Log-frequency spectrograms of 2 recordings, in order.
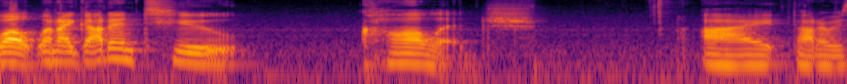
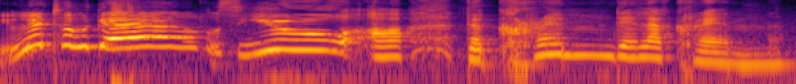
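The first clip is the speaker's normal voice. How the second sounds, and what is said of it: Put-on accent of a prim schoolteacher. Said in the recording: “I can do the accent and all the affectations of Jean Brody”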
